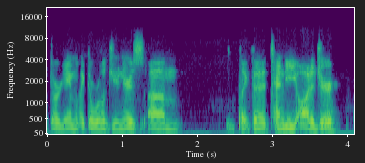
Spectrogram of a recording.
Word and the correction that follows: Oettinger: Is that how you say his name? Jake Audiger. He plays for Dallas, whatever. – Oettinger, yeah. Um, yeah every time he drink water, like it'd spill on it.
